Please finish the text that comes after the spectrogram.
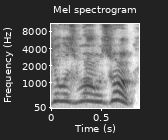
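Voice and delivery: high, urgent what's wrong; imitating himself asking his girlfriend, alarmed; worried asking. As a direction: voice your alarmed self asking. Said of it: "And I'm like".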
